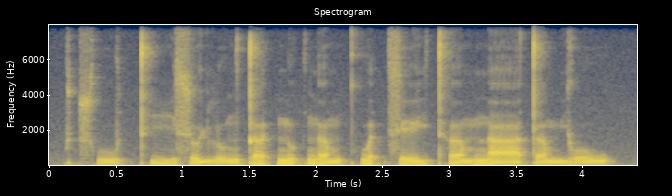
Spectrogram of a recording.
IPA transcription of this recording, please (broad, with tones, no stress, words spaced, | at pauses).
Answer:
t͡sʰuː˨˥t̚t̪ʰiː˧sɵ˨ɥlʊ˨˧ŋ t̪ɐ˨˥t̚n̪ʊ˧k̚n̪ɐ˨˩m kʷʰɐ˥t̚se˨˥jt̪ʰɐ˨˥mn̪aː˨˩ t̪ɐ˨mjo˨w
